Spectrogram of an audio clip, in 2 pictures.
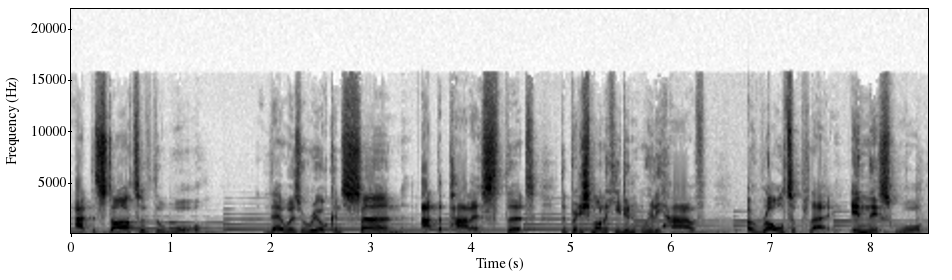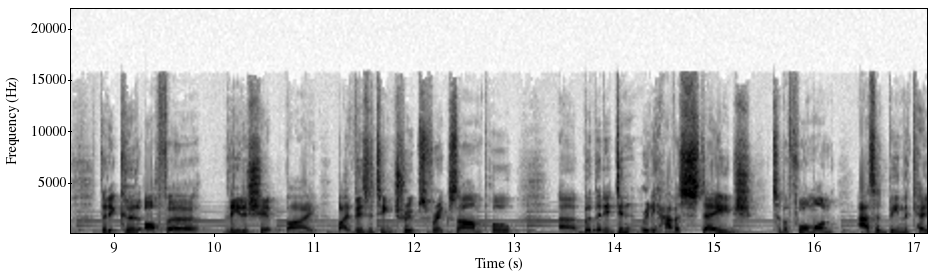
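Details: Adult male narrator; ordinary speech.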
